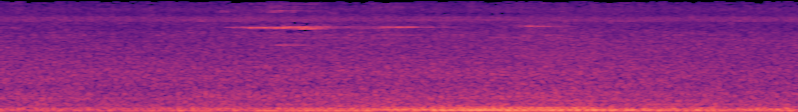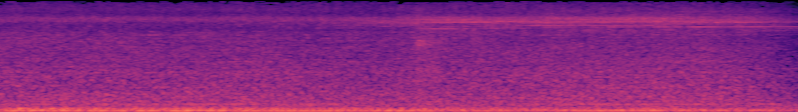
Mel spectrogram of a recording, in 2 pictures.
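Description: Low rumble of a motor vehicle's engine and road noise, swelling about four seconds in and then easing back.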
